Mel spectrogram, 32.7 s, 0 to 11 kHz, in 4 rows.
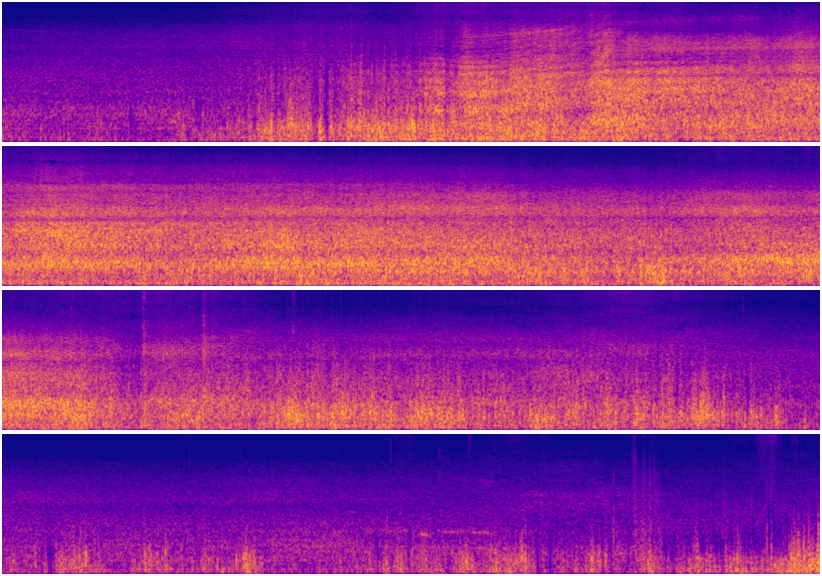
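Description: Boeing 737 jet airliner landing: its CFM56 turbofan engines swell to a loud roar about two seconds after touchdown, typical of reverse thrust on the landing roll. The roar holds for about fifteen seconds with a steady whine in it, then dies away as the engines spool down.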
